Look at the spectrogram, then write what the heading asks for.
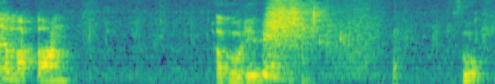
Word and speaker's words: mukbang: Are you saying bong? What is a bong? I'm pretty sure that mukbang. Mukbang? No, but look, I'll show you. It's pronounced. Look it, ready? Mukbang. See? I was right.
